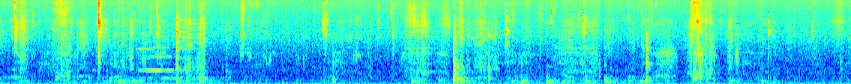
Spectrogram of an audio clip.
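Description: Faint chewing of soft khichdi and broccoli curry eaten with the fingers, with scattered small clicks of food and fingers on the plates. About six seconds in there is a sharper knock, as the steel plate is tilted on the table.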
